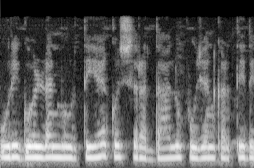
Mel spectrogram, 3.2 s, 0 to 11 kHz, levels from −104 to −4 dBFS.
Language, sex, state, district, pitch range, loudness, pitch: Hindi, female, Chhattisgarh, Bilaspur, 210-220 Hz, -15 LUFS, 215 Hz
